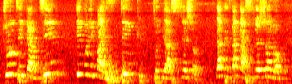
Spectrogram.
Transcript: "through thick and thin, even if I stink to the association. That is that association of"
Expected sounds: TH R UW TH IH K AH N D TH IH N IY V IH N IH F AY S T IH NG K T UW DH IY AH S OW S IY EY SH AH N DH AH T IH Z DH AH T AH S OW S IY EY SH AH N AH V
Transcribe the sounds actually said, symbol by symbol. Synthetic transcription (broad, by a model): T R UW T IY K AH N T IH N IY V IH N IH F AY S T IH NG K T UW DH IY AH S OW S IY EY SH AH N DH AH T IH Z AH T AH S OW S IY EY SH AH N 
